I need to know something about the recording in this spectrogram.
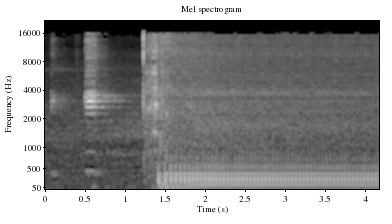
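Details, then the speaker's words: KTM 250 dirt bike, which ran poorly before, after cleaning its Keihin FCR carburetor: cold engine, choke on, idle raised. It catches at once and runs a quick, even single-cylinder beat cleanly. "Dăm relantii un pic mai mare. A pornit. O lăsăm puțin să meargă așa și apoi o să mai umblăm la reglaje dacă este cazul."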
